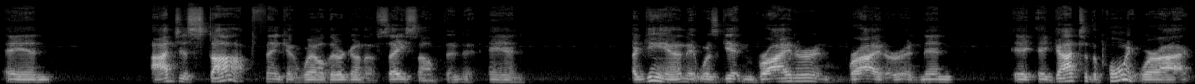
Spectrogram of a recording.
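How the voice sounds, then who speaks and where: A man voicing a folksy storyteller who recounts a frightening encounter in a halting, rambling ASMR style, often stammering and backtracking. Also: mid-range voice, bright, forceful tone. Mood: earnest, puzzled. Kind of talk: first-person ASMR storytelling.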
